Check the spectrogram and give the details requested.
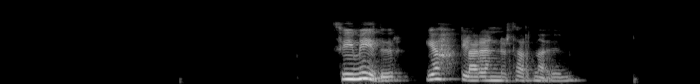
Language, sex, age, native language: Icelandic, female, 50-59, Icelandic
